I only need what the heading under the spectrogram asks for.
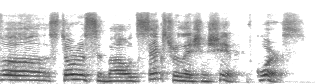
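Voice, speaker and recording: The speech has lively intonation and a fairly slow pace. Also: man. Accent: Russian. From Russia. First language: Russian. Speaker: yoga teacher. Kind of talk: panel discussion. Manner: halting.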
